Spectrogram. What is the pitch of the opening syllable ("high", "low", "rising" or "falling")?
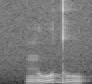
rising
